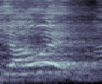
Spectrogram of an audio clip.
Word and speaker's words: Yahweh: Vous savez que dans la Bible hébraïque, ou même chez les Juifs, moi je prononce Yahweh.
